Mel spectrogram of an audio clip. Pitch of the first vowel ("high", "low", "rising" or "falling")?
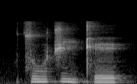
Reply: high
